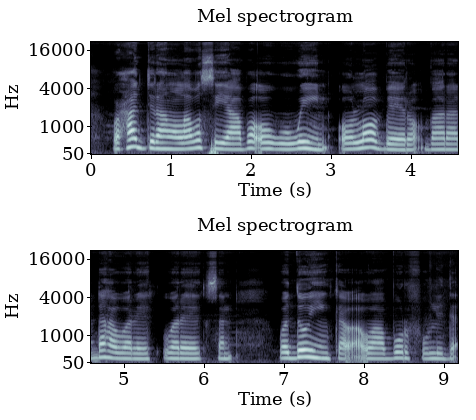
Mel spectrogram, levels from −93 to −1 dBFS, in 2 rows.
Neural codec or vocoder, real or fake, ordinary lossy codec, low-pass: none; real; none; none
